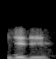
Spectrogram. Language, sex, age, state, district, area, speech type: Urdu, male, 18-30, Uttar Pradesh, Saharanpur, urban, conversation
